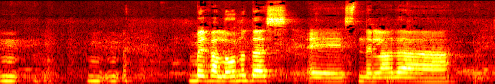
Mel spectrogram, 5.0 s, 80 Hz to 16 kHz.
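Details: Stuttering in a Greek-speaking person, onset in childhood around age 4, speech therapy at about ages 4–6, with repeated syllables; stuttering.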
